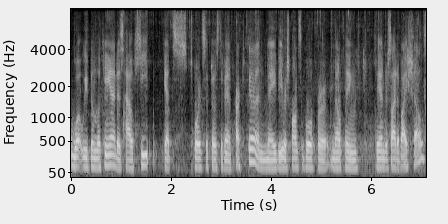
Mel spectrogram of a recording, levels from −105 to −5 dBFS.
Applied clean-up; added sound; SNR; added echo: neural separator model SepFormer DNS4.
